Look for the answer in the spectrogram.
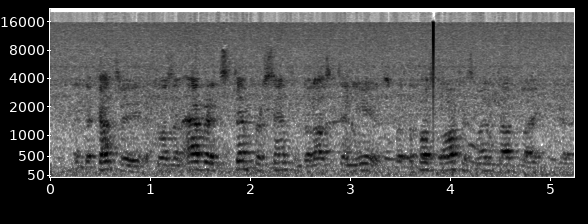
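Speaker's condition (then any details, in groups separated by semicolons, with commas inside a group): No condition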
